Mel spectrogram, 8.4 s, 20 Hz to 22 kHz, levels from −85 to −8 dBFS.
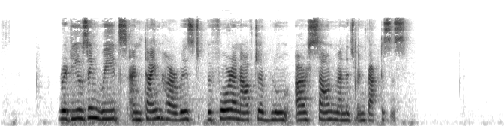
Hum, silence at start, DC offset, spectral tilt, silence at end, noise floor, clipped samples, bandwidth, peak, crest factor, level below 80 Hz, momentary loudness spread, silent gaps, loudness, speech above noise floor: none; 1 s; under 0.1%; -2.5 dB/octave; 1.65 s; -79 dBFS; under 0.1%; 12.5 kHz; -4 dBFS; 16 dB; -62 dBFS; 8 LU; none; -18 LUFS; 61 dB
